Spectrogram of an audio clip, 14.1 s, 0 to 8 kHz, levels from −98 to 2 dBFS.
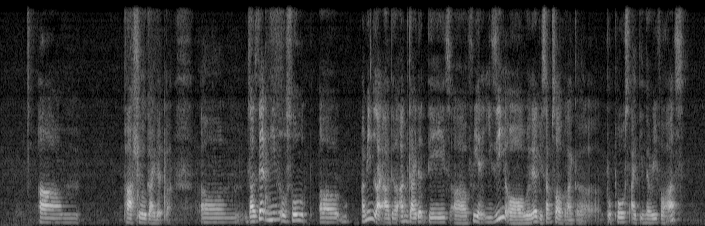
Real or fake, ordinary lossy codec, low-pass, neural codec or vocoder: fake; none; none; codec, 16 kHz, 8 kbps, FreqCodec, smaller model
